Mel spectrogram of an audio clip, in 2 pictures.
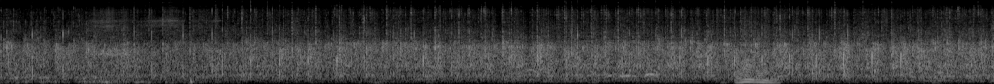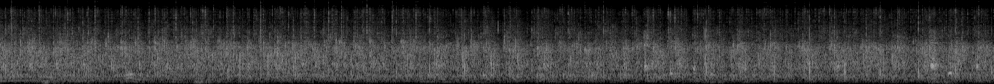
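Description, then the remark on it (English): Sustained applause from a large audience at the National Federation of the Blind fills the whole stretch, a dense, steady patter of clapping at an even loudness, with a faint voice briefly surfacing underneath. “From that applause, I can tell that I am at home at the National Federation of the Blind.”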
